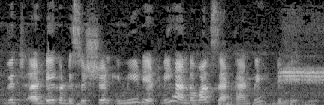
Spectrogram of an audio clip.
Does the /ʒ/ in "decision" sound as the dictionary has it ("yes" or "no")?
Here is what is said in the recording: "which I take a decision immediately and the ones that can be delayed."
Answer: no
